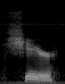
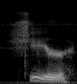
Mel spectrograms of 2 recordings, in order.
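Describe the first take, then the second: First: "share." said with a clear open air vowel, shair; the fixed "share." rhymes with "air"; corrected share. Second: "Share" said with a tight ee-like vowel, like "shear"; drawled "Share" with the vowel drifting toward "shear"; sounds like shear. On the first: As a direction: say "share." carefully, like "chair" with sh. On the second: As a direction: say "Share" so it comes out close to "shear". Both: Shown as a demonstration. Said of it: "Sound like I'm saying shear".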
